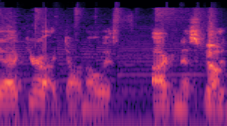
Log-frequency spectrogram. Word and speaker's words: Agnes: There's no G anywhere in that. Yeah, it's just Agnes.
